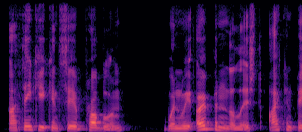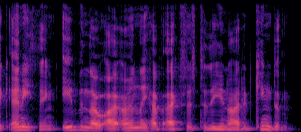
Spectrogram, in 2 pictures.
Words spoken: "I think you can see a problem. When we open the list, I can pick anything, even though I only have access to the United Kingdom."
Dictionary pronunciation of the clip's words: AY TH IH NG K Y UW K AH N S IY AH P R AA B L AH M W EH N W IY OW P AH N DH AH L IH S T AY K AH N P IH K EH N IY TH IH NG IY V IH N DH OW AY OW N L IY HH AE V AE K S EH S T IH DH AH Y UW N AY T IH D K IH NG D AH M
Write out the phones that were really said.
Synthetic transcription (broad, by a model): AY TH IH NG K Y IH K AH N S IY AH P R AA B L AH M W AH N W IY OW P AH N DH AH L IH S T AY K N P IH K EH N IY TH IH NG IY V IH N DH OW AY OW N L IY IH V AE K S EH S T IH DH AH Y UW N AY T IH D K IH NG D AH M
